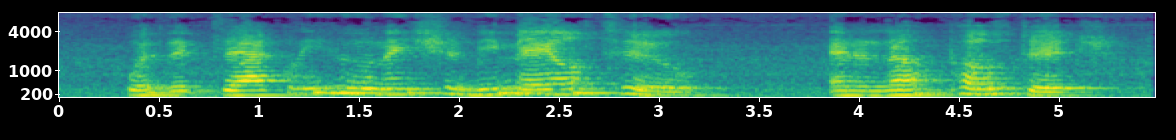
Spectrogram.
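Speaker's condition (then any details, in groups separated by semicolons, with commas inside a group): Cerebral palsy; from birth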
